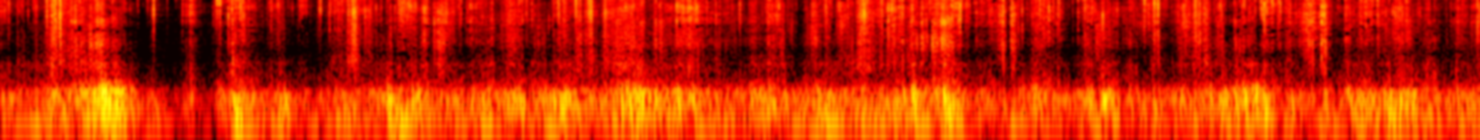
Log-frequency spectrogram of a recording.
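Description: Long pointed nails scratch across the top of a large, solid, clear ice block resting on a fabric surface. The result is a dense, continuous run of quick, bright, rasping strokes over a soft low rumble, with a brief quiet gap near the start.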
